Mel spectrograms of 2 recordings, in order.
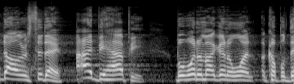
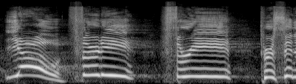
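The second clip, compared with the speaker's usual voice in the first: much higher, very slow amazed repeat; disbelief; 9 semitones higher, much slower than usual. Real, not acted. Pastor repeating the poll result in amazed disbelief, higher and slow. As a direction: stretch it out in astonishment.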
